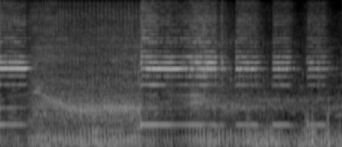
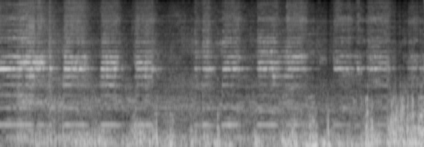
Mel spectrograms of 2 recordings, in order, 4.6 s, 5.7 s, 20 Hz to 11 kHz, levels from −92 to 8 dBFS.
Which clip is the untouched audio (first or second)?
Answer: first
